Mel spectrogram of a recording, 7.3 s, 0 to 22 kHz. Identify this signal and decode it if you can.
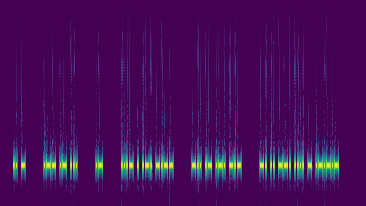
Morse code, heard as a keyed tone, about 46 wpm, 700 Hz. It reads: IT WAS A VERY DARK NIGHT.
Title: 2x Word-Spacing - Sentences from Top 500 Words - 45wpm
